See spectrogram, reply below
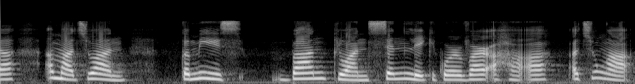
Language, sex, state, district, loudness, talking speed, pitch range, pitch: Mizo, female, Mizoram, Aizawl, -13 LUFS, 130 wpm, 215-260 Hz, 230 Hz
